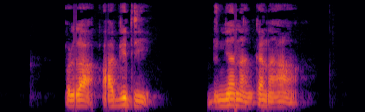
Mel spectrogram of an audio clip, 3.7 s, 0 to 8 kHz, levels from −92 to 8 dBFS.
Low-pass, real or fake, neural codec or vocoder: 7.2 kHz; real; none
